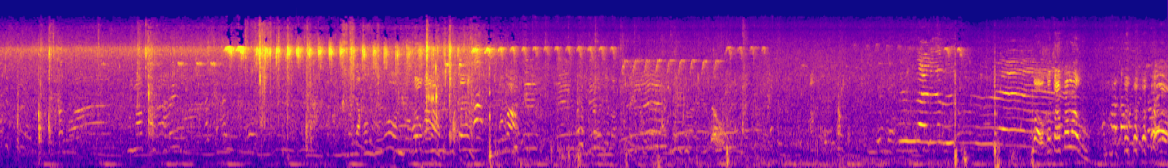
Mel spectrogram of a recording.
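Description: Men and women chat nearby.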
